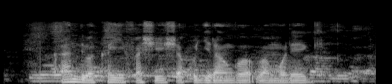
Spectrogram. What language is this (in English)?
Kinyarwanda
